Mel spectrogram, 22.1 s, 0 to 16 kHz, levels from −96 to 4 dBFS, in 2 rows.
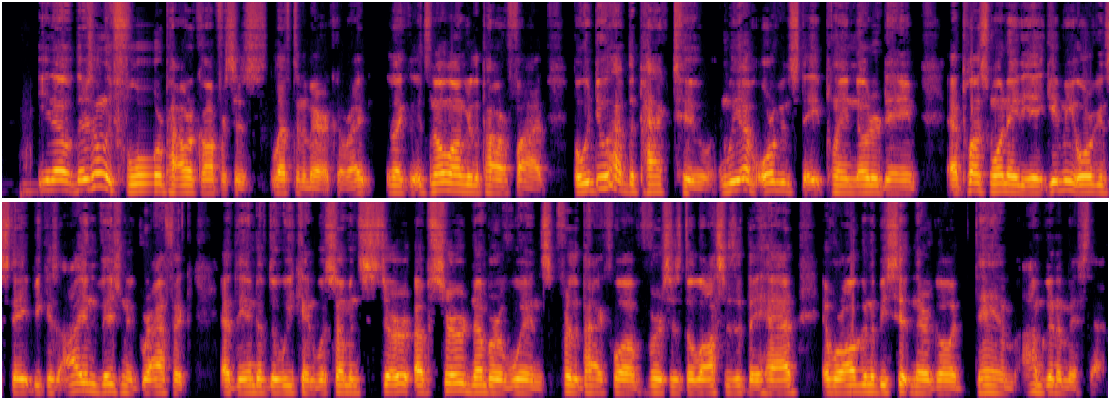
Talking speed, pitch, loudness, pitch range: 225 wpm, 135 Hz, -20 LUFS, 125-160 Hz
